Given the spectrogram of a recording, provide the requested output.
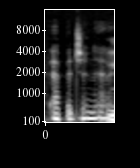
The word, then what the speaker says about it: epigenetics: and am I saying it right? – Yeah, epigenetics.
